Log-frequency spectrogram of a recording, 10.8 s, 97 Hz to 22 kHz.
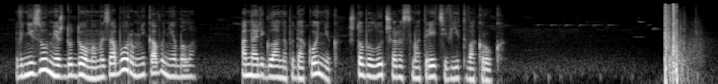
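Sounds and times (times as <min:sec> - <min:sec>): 
speech: 0:00.2 - 0:03.0, 0:03.6 - 0:07.6
gunshot: 0:10.0 - 0:10.7.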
